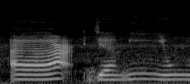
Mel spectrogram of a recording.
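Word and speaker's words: أَأَعْجَمِيٌّ: Bacaan gharib tashilnya yakni pada kalimat a'jamiyun Apabila mengikuti kalimat asli, maka seharusnya cara membacanya a'jamiyun. Namun karena dia terkena bacaan gharib tashil, maka bunyi hamzah yang kedua diringankan menjadi a'jamiyyu wa arabi.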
